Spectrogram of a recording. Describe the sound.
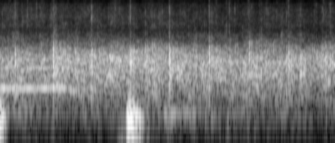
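Steady applause from an audience fills the room, a dense wash of clapping hands with a brief voice and whistle-like tone poking through near the start.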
